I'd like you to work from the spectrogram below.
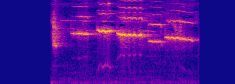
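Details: Male mangrove blue flycatcher whistling: a short buzzy note, then a sweet run of clear whistled notes that step down and end on a lower slurred whistle, about one and a half seconds long, with a quiet background.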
